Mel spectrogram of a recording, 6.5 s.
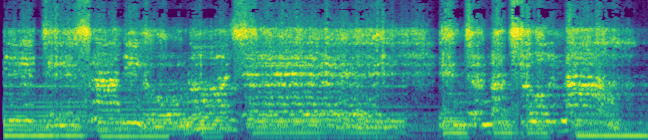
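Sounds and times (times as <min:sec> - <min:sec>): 
tune: 0:00.0 - 0:06.4.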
